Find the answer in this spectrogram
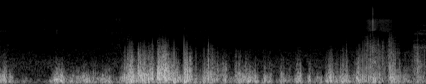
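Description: Wind buffeting the microphone in uneven gusts, with a brief lull just after the start and the strongest gust about a second and a half in.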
